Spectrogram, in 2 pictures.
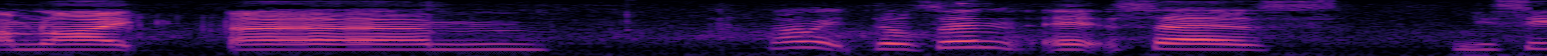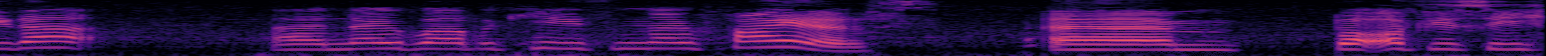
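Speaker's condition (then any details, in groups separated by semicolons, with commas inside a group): No condition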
